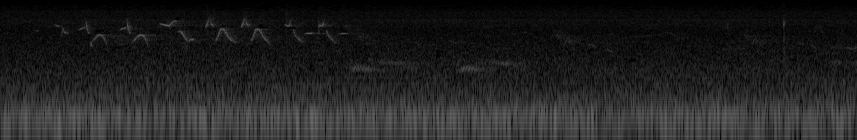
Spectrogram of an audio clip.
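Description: A bird calling a quick run of about eight short, high chirps in the first half, over steady outdoor background noise and a low steady hum.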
